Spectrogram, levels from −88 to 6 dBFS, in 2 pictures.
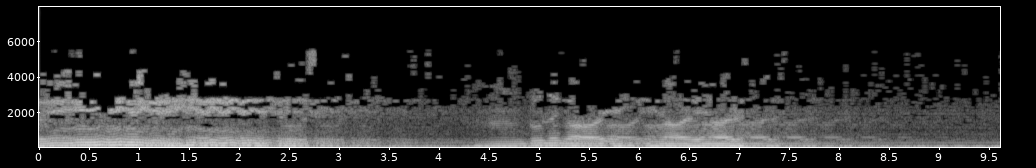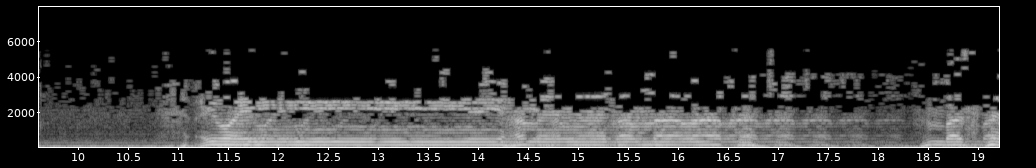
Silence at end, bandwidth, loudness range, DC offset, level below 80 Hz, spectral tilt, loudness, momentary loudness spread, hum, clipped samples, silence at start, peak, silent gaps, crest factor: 0 s; 5.8 kHz; 10 LU; 1%; -40 dBFS; -12 dB/octave; -17 LUFS; 19 LU; none; under 0.1%; 0 s; -2 dBFS; none; 16 dB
